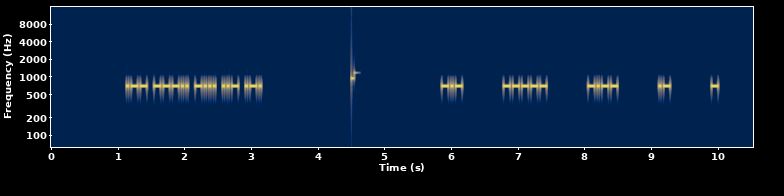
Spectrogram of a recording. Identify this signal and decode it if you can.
Morse code, heard as a keyed tone, about 34 wpm, spaced as for 18 wpm, 700 Hz. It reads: W8BUR K0YAT
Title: USA Call Signs - 5 Characters - 6x Character Spacing - 35wpm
